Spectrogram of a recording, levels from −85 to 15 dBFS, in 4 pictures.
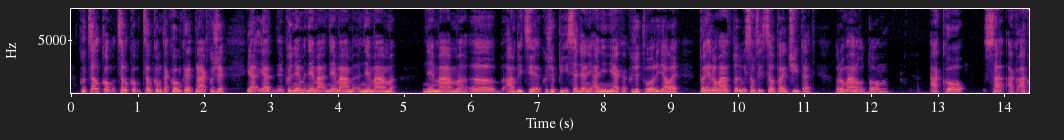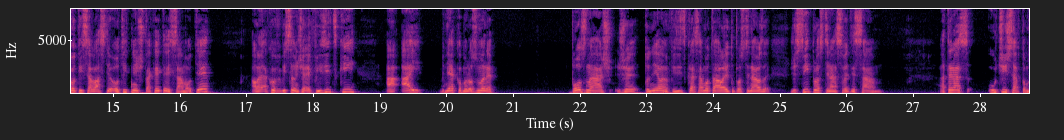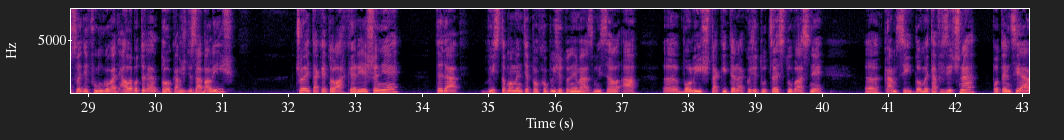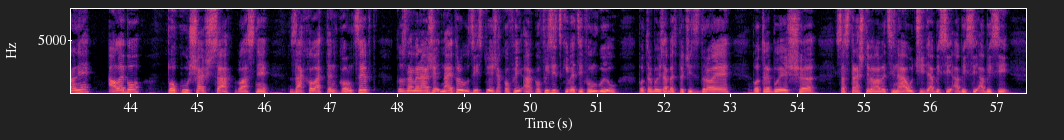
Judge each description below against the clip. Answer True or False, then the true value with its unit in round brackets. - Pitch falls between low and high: True (150 Hz)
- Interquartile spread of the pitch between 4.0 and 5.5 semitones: True (4.5 semitones)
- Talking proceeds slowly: False (160 wpm)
